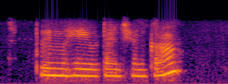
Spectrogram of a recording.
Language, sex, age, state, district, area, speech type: Kashmiri, female, 30-45, Jammu and Kashmir, Ganderbal, rural, conversation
